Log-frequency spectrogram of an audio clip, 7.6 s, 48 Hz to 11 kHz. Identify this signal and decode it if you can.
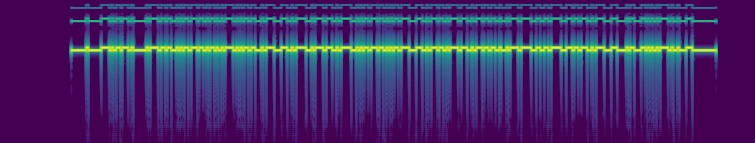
RTTY (50 baud, 170 Hz shift), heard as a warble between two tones, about 1700 Hz centre. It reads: ELS DESCONTENTS SON EN PETIT NOMBRE.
